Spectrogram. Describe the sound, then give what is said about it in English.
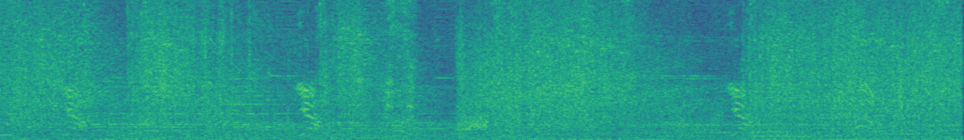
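Missiles fired and exploding in a video game as a monster breaks into a building, a loud dense barrage of booms, crashes and bursts that continues without a break. “Ah, he's shooting missiles!”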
